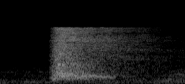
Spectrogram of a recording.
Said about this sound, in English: Mr. Phillips's incredulous sniff was a triumph of forensic art.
